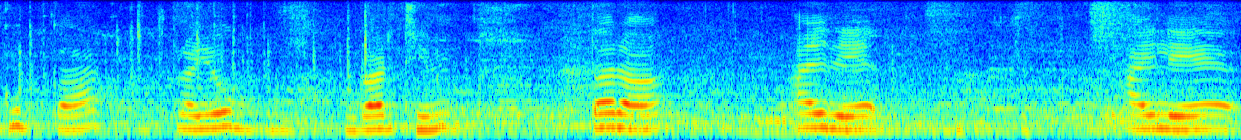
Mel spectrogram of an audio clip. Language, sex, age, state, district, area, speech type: Nepali, female, 18-30, West Bengal, Alipurduar, urban, spontaneous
